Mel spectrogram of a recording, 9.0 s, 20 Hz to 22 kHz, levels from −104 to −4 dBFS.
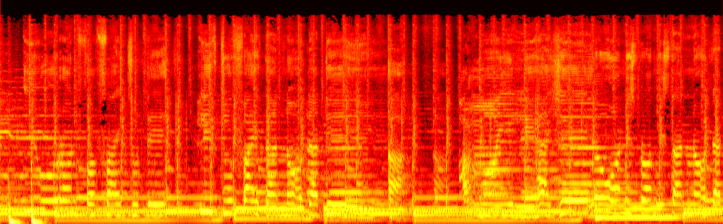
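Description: No faults turn up anywhere in the recording.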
